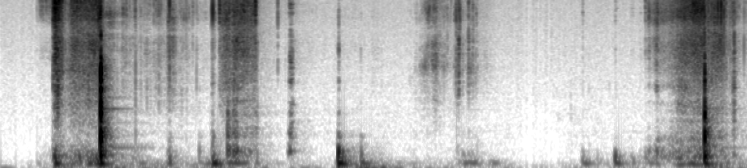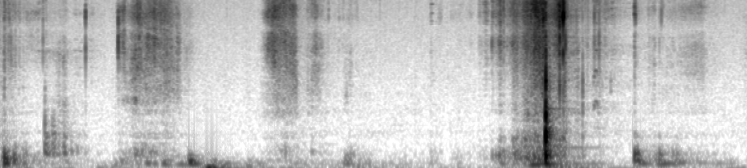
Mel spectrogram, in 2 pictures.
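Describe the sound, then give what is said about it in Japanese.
A sharp kitchen knife chopping an onion: quiet, crisp cuts in three short clusters, each a quick run of snaps separated by near-silent pauses. “玉ねぎを切っても全然涙が出ません。”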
